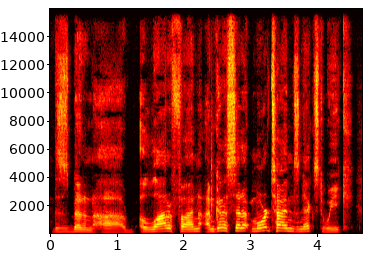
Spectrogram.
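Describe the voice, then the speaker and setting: A man's voice: a little high, unhurried. A middle-aged American man hosting a children's storytime stream with casual, friendly, rambling and hesitant talk. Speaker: volunteer storytime host for children. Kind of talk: casual livestream chat.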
